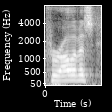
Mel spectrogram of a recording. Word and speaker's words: Paralovos: My name is Per All of Us. That rhymes with For All of Us, and I'm the Guelph candidate for the October 21st federal election.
